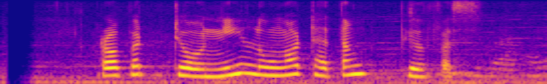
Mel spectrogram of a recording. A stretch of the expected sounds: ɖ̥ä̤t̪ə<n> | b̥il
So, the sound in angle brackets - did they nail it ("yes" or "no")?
no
